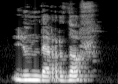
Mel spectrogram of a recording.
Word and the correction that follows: Ludendorff: Ludendorff. Ludendorff. Ludendorff. Ah, no era tan difícil.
